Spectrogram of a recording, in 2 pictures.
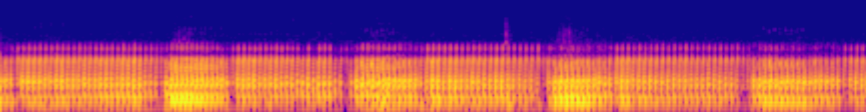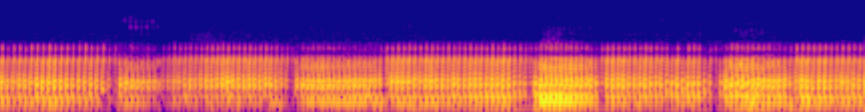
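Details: Lying on a desktop indoors, a female cat keeps up a loud, steady, low buzzing purr throughout, the rough rumble briefly breaking and changing tone with each breath about every one and a half seconds.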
